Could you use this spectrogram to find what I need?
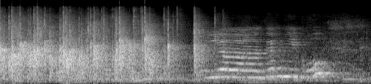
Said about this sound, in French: Et où est l'applaudissement pour ce groupe?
